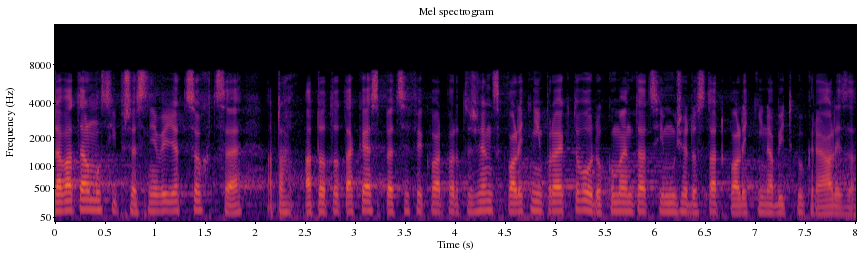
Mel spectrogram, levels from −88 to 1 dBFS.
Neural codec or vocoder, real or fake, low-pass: none; real; 7.2 kHz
